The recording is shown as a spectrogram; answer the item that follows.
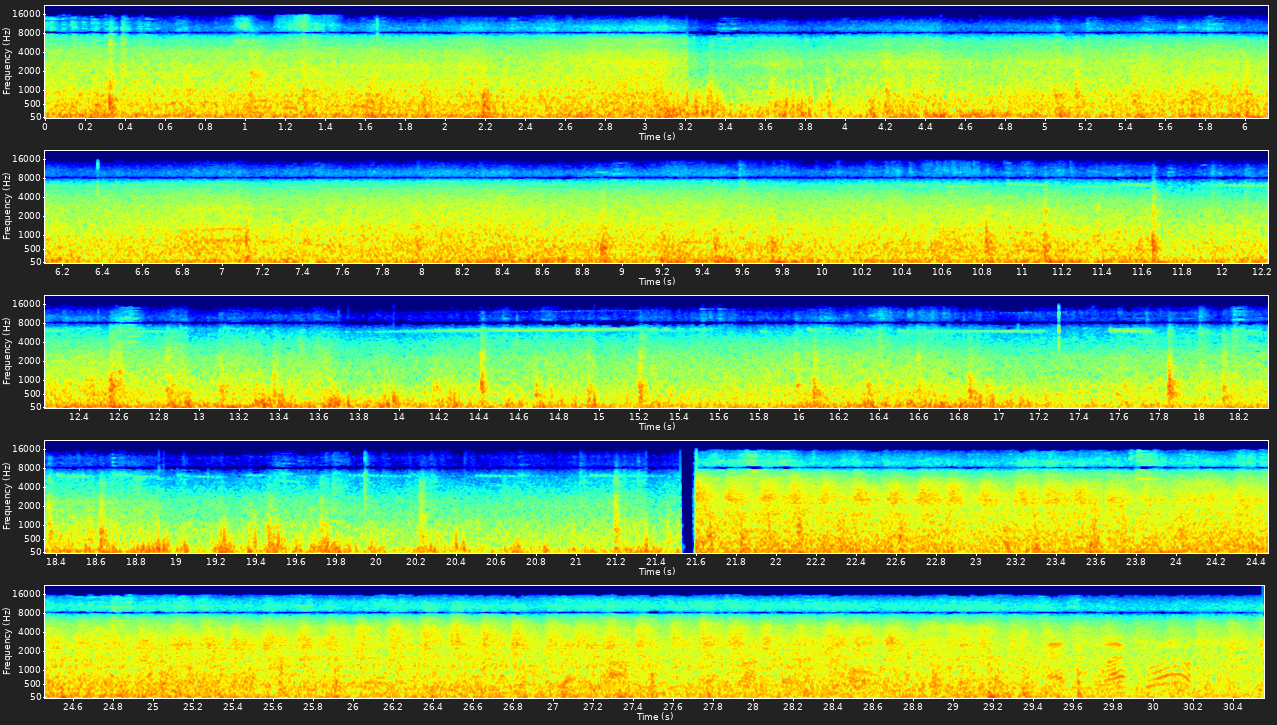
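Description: Narrow-gauge train heard from aboard, with the steady rumble and clatter of its wheels on the rails. About two-thirds of the way through, the sound cuts suddenly to a brighter, steadier rush.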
